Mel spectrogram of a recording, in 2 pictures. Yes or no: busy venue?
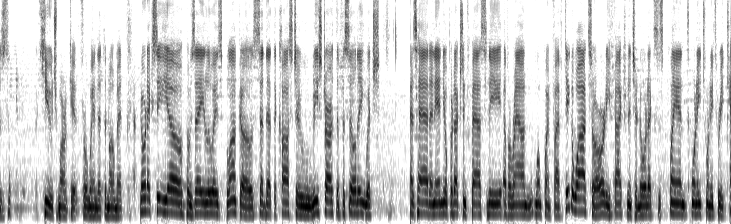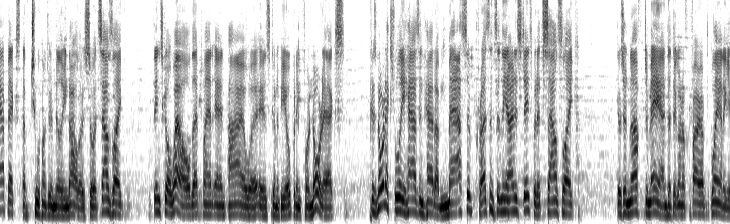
yes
